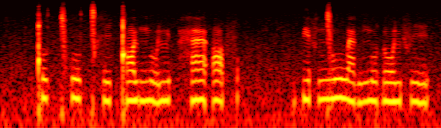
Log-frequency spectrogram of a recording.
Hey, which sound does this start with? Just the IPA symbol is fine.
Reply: ǃ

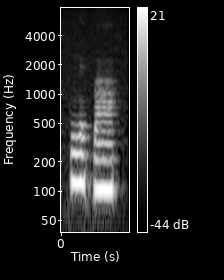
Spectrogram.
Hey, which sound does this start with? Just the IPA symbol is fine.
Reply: n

